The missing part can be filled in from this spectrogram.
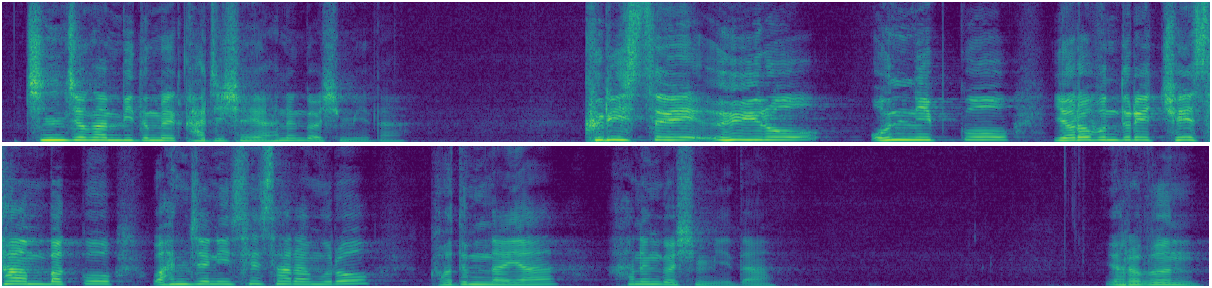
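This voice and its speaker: Male pastor, high and bright-edged, exhorting sermon delivery. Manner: fervent, exhorting, repeatedly addresses the congregation. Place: church service.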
